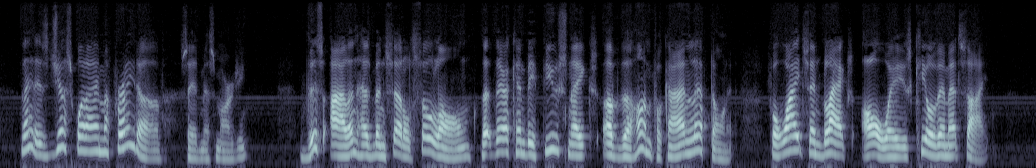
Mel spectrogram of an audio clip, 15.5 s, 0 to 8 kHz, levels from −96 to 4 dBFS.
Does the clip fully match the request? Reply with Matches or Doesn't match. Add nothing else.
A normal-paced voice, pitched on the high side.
Doesn't match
